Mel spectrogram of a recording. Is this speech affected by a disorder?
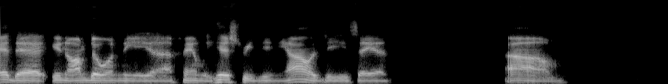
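No.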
